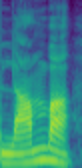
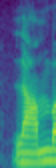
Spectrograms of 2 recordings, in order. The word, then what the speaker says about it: लंबा: लांबा। लांबा उच्चारण सही है? गलत है। सही उच्चारण लंबा है।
